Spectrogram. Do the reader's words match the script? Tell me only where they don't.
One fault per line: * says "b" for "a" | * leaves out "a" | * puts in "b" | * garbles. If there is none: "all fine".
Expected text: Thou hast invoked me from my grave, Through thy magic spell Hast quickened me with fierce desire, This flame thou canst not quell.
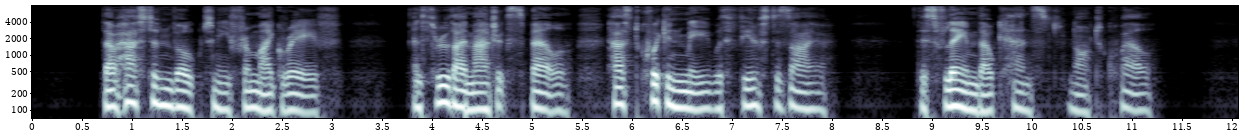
* puts in "And"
